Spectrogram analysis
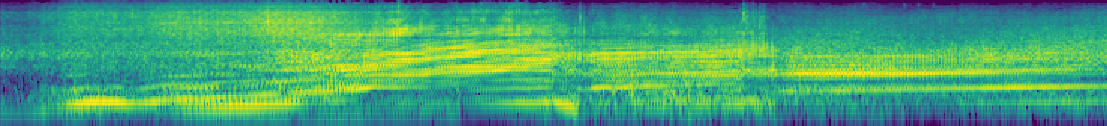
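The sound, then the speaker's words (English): Exhaust of a Dodge Challenger Scat Pack pulling out at Kenosha Pass: a loud, continuous engine roar that climbs steadily in pitch as it accelerates, dipping briefly at a couple of gear shifts before rising again. “It has such a delightful exhaust noise. Here's you pulling out of, this is, Kenosha Pass, right?”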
